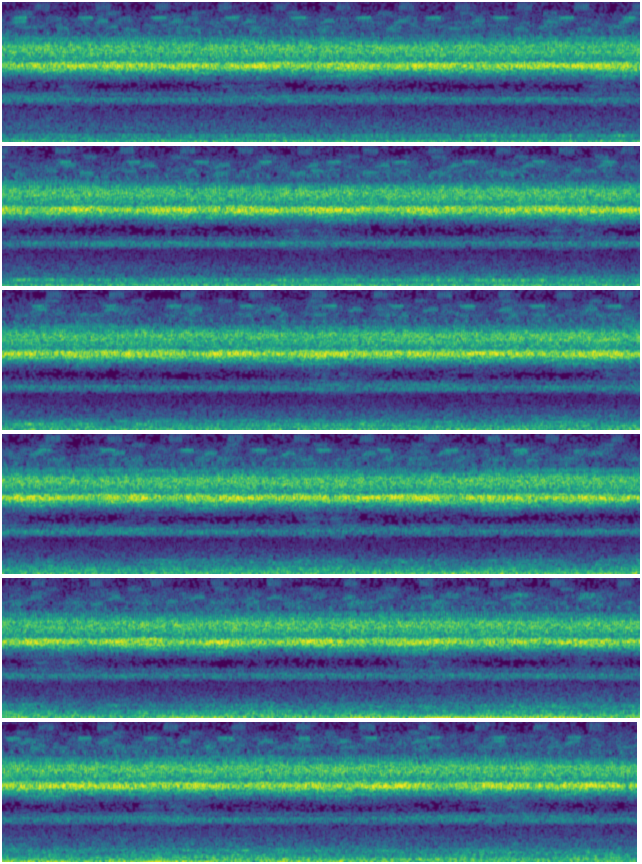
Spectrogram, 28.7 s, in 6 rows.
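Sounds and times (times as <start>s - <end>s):
dense shrill cricket chorus: 0.0s - 28.6s
low hum of passing cars: 21.2s - 26.8s.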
